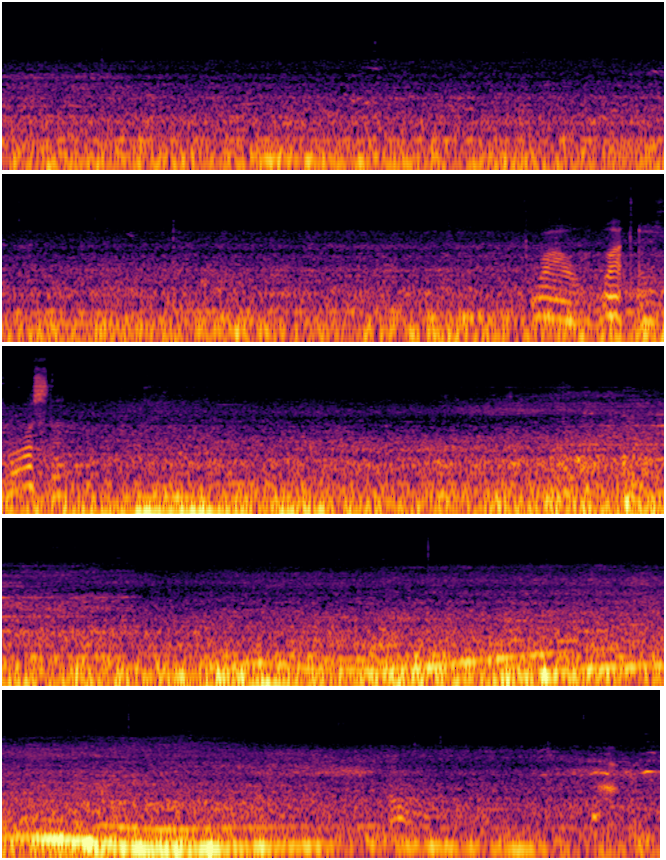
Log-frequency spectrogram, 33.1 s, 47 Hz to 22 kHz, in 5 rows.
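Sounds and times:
road traffic rumble: 0:00.0 - 0:33.0.

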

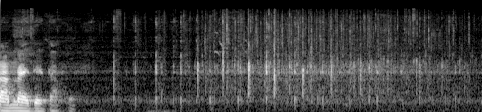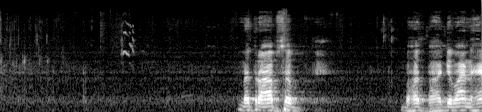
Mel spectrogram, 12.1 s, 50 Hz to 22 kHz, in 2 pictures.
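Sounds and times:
audience clapping: 0:01.4 - 0:07.2.

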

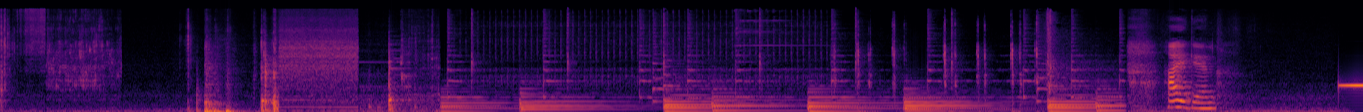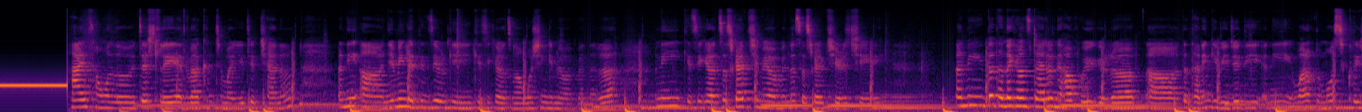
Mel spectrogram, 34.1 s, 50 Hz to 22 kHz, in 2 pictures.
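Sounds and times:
blender motor whirring: 0:03.4 - 0:04.5
high-pitched beep tone: 0:16.8 - 0:17.9.

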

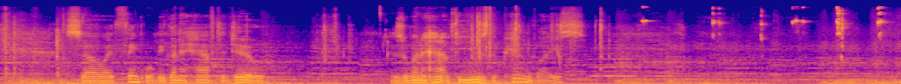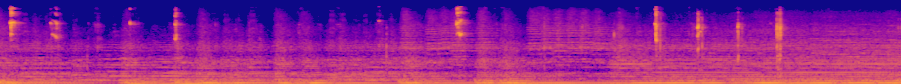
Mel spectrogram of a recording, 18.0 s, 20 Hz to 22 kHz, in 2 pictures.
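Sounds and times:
background music: 0:00.0 - 0:18.0
plastic model clicks and ticks: 0:04.5 - 0:06.6.

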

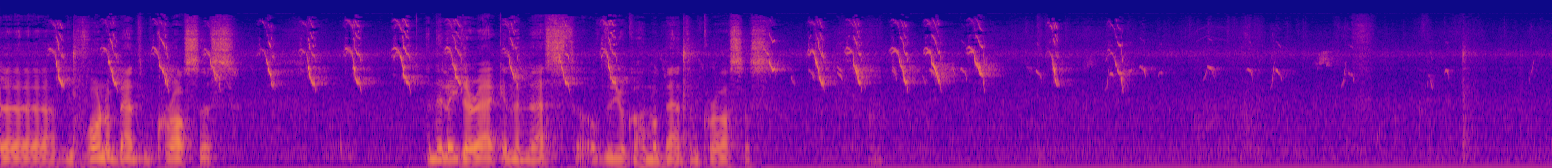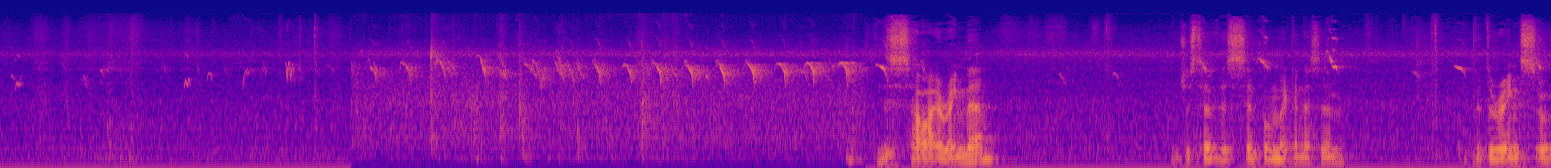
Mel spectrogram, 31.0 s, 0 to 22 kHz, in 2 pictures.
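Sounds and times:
chicks peeping: 0:00.0 - 0:25.1, 0:25.8 - 0:31.0.

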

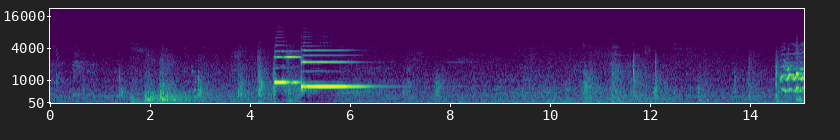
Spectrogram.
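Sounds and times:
ding-dong doorbell chime: 0:04.5 - 0:07.2.

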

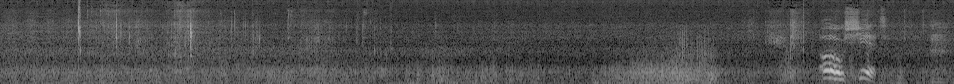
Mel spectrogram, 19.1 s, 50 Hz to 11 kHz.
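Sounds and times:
wind noise on microphone: 0:00.0 - 0:19.0.

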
